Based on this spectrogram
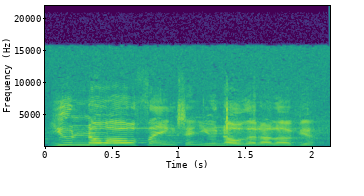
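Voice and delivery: irritated outburst that sinks as it ends; exasperated. Acted. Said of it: "Peter got exasperated and irritated".

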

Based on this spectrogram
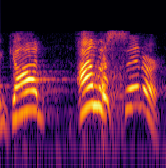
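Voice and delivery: impassioned, high-pitched confession; penitent sinner's plea. Acted. Sinner confessing to God he is the worst, impassioned plea. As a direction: cry out the confession, pitch climbing and staying high. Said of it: "I go before God and say".

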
